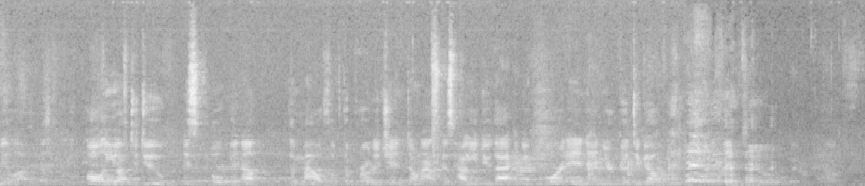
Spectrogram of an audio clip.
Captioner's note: audience laughing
